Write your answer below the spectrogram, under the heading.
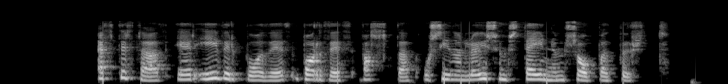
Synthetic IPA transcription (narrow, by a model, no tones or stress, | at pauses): ɛft̪ɪɾ̥θaðɛɾɪːvɪɾpɔːðɪðpɔɾðɪðval̥t̪aðɔɣsiːðanlœːɥsʏmst̪eːjnʏmsoːwpaðpʏr̥t̪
